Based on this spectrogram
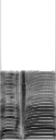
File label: bummer, Drill Sergeant; Worms Armageddon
